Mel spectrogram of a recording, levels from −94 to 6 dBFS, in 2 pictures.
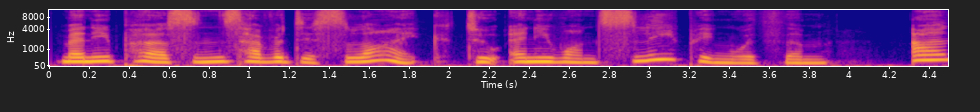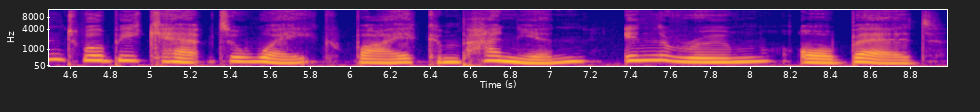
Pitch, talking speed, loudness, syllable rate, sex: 210 Hz, 160 wpm, -18 LUFS, 4.3 syllables/s, female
